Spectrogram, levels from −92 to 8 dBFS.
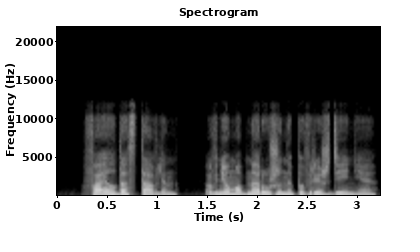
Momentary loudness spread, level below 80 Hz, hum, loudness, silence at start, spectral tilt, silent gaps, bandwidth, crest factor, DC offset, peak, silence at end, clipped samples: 8 LU; -56 dBFS; none; -21 LUFS; 0.3 s; -7 dB/octave; none; 11 kHz; 16 dB; under 0.1%; -6 dBFS; 0.05 s; under 0.1%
